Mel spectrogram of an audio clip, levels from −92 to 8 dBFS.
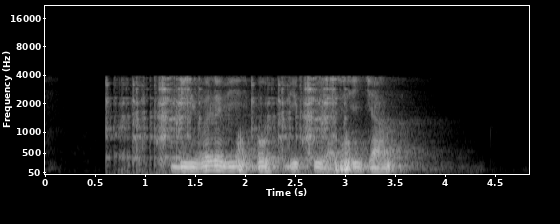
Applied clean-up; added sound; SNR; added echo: none; Dishes, pots, and pans / Glass; 11 dB; reverberation time 0.7 s.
